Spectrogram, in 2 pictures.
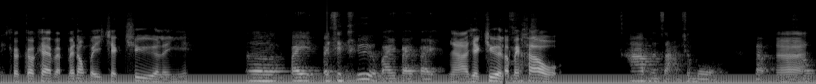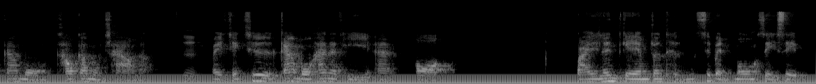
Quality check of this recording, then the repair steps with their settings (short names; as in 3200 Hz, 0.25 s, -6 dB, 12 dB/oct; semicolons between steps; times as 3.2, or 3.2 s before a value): hum 60 Hz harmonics 7 -35 dBFS
3.27 pop -18 dBFS
5.03–5.05 gap 22 ms
11.16–11.17 gap 6.6 ms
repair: de-click; de-hum 60 Hz, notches 7; interpolate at 5.03, 22 ms; interpolate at 11.16, 6.6 ms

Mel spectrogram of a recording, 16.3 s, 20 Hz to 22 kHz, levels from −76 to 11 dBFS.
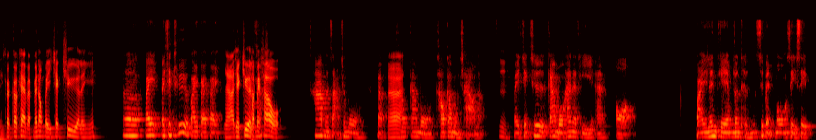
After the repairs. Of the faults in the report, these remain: none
